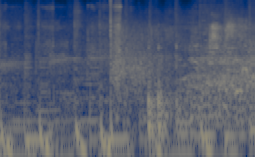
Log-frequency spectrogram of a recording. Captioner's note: pop!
